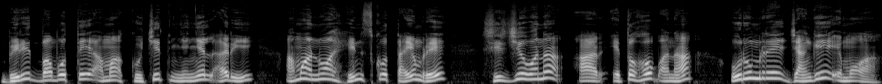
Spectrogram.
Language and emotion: Santali, disgusted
